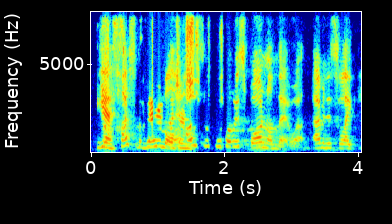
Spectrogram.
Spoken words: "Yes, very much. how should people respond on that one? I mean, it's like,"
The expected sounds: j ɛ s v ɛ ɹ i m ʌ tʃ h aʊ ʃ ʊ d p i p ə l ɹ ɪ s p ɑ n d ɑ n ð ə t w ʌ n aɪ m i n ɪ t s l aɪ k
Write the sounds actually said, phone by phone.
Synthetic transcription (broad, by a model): j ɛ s v ɛ ɹ i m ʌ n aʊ s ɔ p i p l ɹ ɪ s p ɑ n d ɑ n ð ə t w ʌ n aɪ m i n ɪ t s l aɪ k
